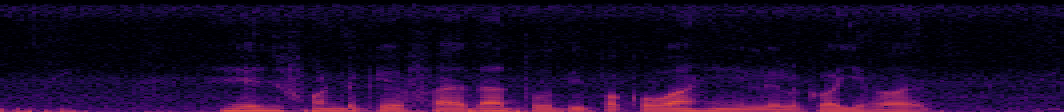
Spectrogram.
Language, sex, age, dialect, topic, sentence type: Magahi, male, 41-45, Western, banking, statement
